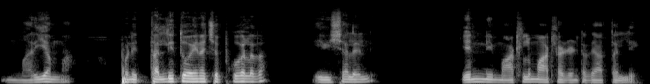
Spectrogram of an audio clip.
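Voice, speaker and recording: A man with a Telugu accent preaching a Christmas sermon. He asks his listeners rhetorical questions and swings between loud, high passages and hushed, low ones. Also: fairly even intonation, normal speed.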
